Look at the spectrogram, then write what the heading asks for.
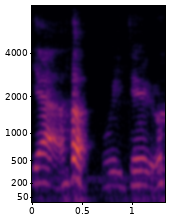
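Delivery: soft speech while laughing.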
